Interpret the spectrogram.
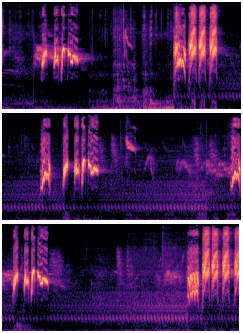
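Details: Red-whiskered bulbul male singing a lure song meant to fire up other bulbuls for competitive singing: short bright warbled phrases of three to five notes, repeated every few seconds over a steady low hum and a brief low rumble.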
